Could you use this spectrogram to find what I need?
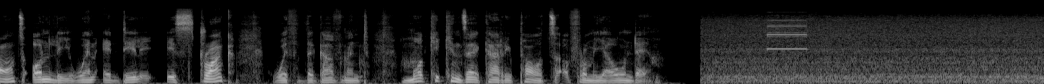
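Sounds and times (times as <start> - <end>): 
speech: 0.0 - 7.2
air conditioners hissing in an empty courtroom: 7.0 - 10.4
short high electronic beep: 7.7 - 8.1.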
